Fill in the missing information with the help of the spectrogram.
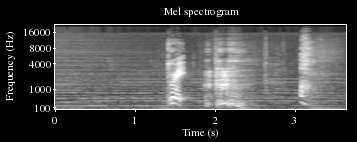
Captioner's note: clears throat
